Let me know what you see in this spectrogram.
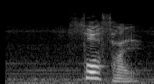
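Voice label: "vorfall", German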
